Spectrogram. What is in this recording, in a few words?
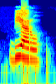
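"биару", Komi-Zyrian, female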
